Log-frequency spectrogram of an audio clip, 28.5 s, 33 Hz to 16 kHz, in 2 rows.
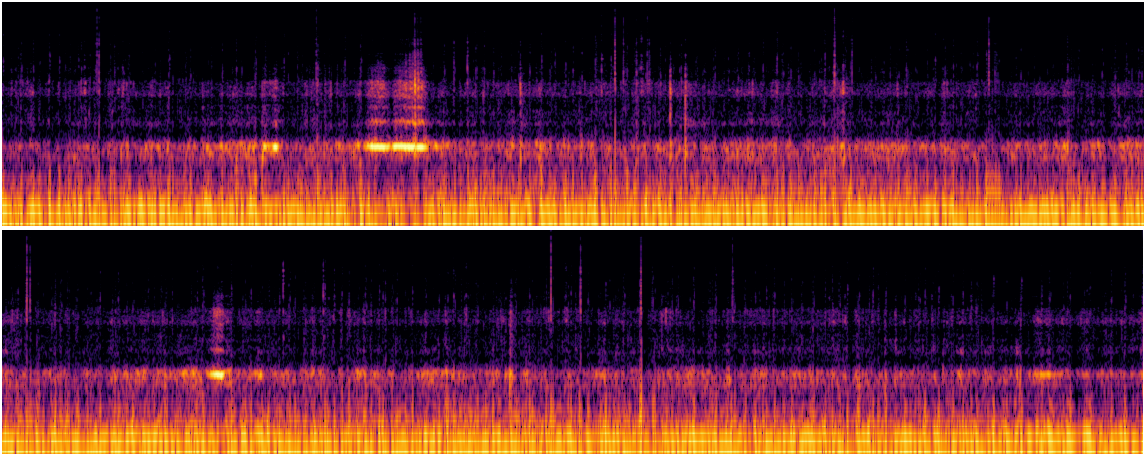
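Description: Mountain bike descending a rough dirt track, heard through a bike-mounted GoPro Hero 3 Black: a steady low rumble of wind and vibration with a steady buzzing hum that flares briefly about five seconds in and again near seventeen seconds. Scattered small knocks and rattles come from the bike on the uneven surface.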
